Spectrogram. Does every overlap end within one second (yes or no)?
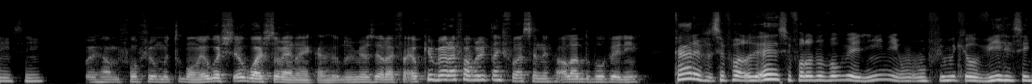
yes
